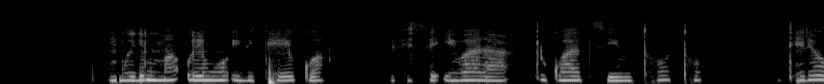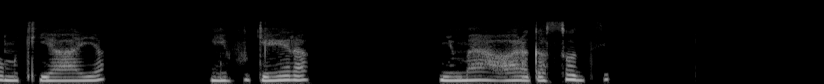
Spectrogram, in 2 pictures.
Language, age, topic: Rundi, 18-24, agriculture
